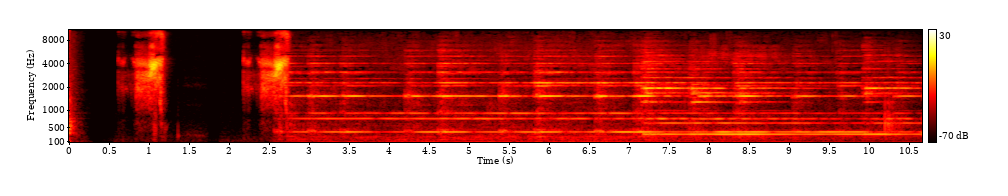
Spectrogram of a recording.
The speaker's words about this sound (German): Und am Ende läuten die Glocken.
